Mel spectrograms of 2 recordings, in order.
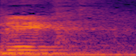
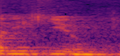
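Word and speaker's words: deque: Se pronuncia deck. Normalmente van a escuchar que lo pronuncian como DQ, pero la pronunciación es deck.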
